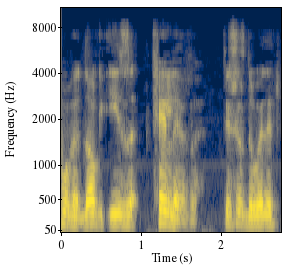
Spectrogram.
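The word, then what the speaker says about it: כלב: In Hebrew, the name of a dog is Kelev. This is the way that we pronounce it. Kelev, that it means Kelev, as a heart.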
